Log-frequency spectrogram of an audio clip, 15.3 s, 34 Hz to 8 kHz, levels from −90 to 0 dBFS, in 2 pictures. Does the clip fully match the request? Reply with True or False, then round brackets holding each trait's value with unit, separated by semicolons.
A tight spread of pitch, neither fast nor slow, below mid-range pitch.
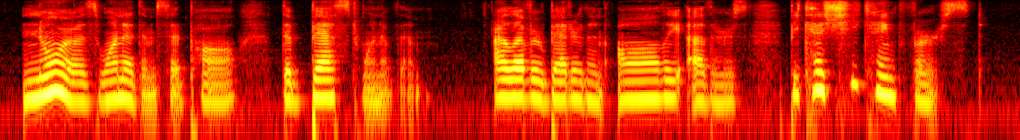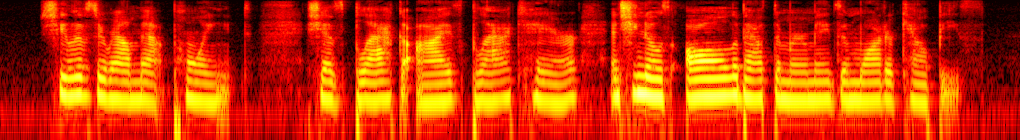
False (2.3 semitones; 185 wpm; 170 Hz)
